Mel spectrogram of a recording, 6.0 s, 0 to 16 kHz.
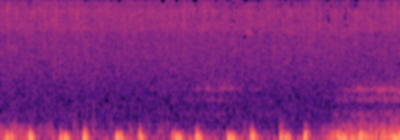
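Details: Normal heartbeat recorded for a sleep-aid role-play of a sleepy girlfriend: steady paired low heart thumps at about 70 beats a minute, with soft rain noise rising in the background.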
